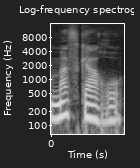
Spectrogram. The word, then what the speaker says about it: mascara: Qui se prononce d'ailleurs mascaro, parce que le A final, c'est un O en occitan.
